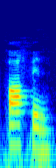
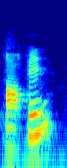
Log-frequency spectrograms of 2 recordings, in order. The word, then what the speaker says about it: often: Um, in North America, people would say often. I'm inclined to say often. It's your choice from this lesson. If you want to say often, the T is silent.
